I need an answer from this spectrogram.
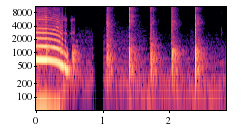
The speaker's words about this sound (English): Watching the young boy soaring through the sky as if flying into the sun, Subaru took the initiative of leading the crowd into the round of applause. Roaring thunderous applause,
